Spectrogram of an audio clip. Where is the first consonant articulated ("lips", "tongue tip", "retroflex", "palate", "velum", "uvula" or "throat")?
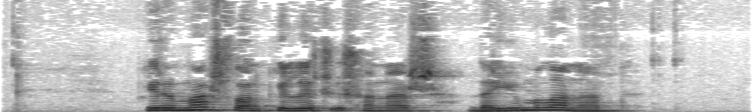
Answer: lips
